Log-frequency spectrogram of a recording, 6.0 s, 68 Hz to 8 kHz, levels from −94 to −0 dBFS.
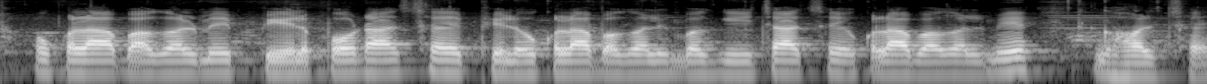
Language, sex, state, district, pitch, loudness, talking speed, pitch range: Maithili, male, Bihar, Samastipur, 130 Hz, -17 LUFS, 160 wpm, 125-130 Hz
